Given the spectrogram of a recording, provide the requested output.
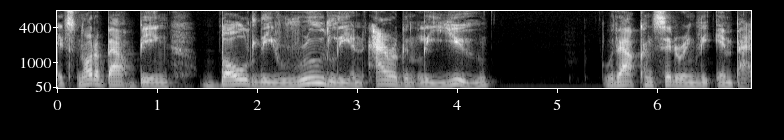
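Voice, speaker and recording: A man with a British accent speaks at medium pitch and a moderate pace, with ordinary pitch variation. The recording is very clean, with a silent background. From Belgium. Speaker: life coach and motivational speaker. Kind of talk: motivational talk. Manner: emphatic.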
